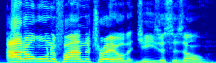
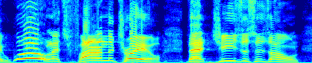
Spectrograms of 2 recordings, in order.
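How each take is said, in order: First: Said in the usual way. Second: Drawn-out whoa, then a rousing pulpit cry; rally the church like a showy preacher; hyped-up preaching. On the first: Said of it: "I want to be honest with you". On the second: Acted. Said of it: "makes good preaching to get up here and say".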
